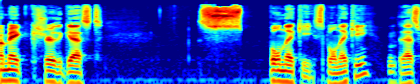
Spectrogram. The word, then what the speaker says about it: Spolnicki: But it's pronounced like it's spelled. Unless you're in Poland, then it's Spolnicki. But we're in the United States, so Spolnicki.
